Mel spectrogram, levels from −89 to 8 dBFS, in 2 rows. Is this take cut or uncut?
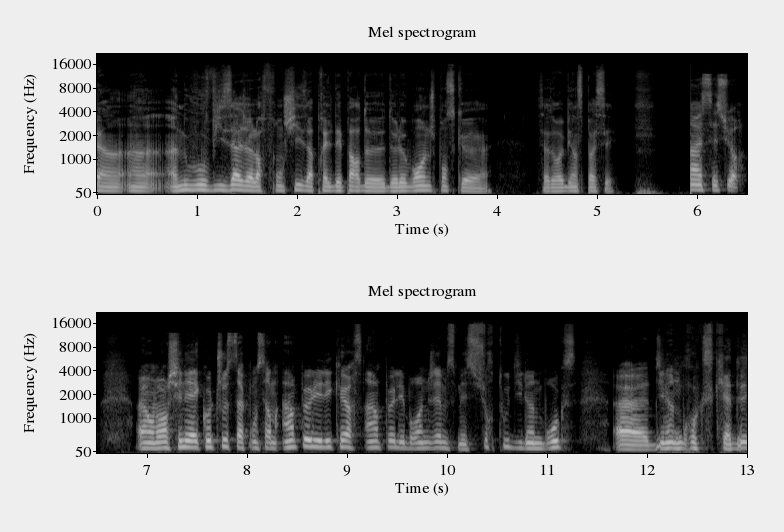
uncut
